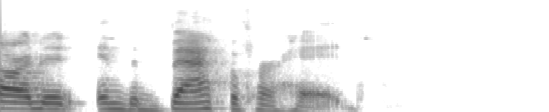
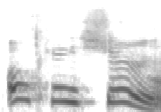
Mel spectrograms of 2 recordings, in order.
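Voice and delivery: breezy agreeing; 13 semitones higher, 4 dB quieter than usual. Retold or imitated. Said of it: "I was like".

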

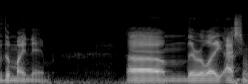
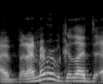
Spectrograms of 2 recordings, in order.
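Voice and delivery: ordinary talk

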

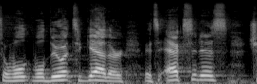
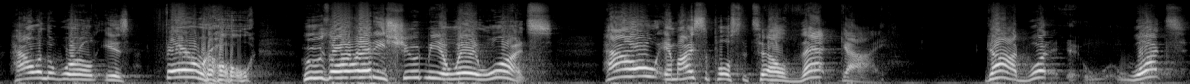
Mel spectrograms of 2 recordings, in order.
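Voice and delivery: Moses protesting; 3 semitones higher, 5 dB louder, slower than usual. Retold or imitated.

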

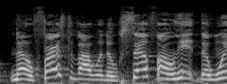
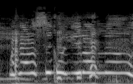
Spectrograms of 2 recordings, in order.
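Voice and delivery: high, put-on taunting voice; teasing adamant impression; 14 semitones higher than usual. Teasing a friend about Trevor and the secret, high mocking impression. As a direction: mimic him, pitched way up. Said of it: "And he be adamant".

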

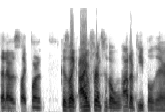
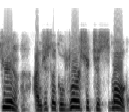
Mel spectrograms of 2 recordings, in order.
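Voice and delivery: mock excuse voice; 8 semitones higher than usual. Imitating the woman's excuse.

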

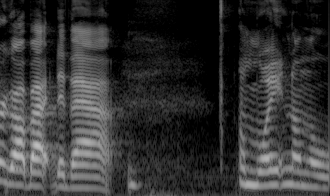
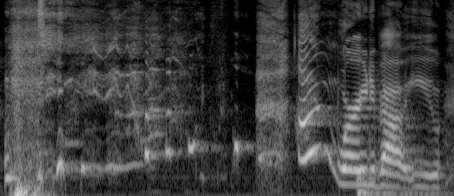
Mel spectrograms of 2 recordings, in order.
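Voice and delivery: laughing; 3 dB louder, faster than usual. Real, not acted. Laughing at co-host.

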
